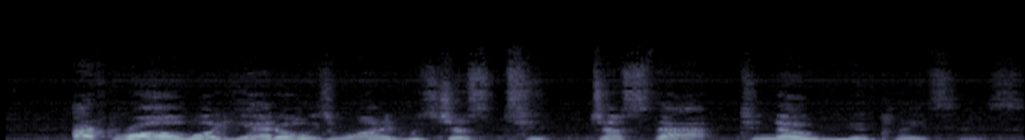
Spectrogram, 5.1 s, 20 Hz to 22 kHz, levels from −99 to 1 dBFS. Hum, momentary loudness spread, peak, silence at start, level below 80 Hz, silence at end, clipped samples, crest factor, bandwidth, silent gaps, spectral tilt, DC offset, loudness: none; 15 LU; -24 dBFS; 0.35 s; -86 dBFS; 0.2 s; under 0.1%; 20 dB; 13 kHz; none; -6 dB/octave; under 0.1%; -45 LUFS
